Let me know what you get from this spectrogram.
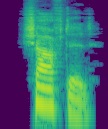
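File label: "shafted", Australian English; pronunciations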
